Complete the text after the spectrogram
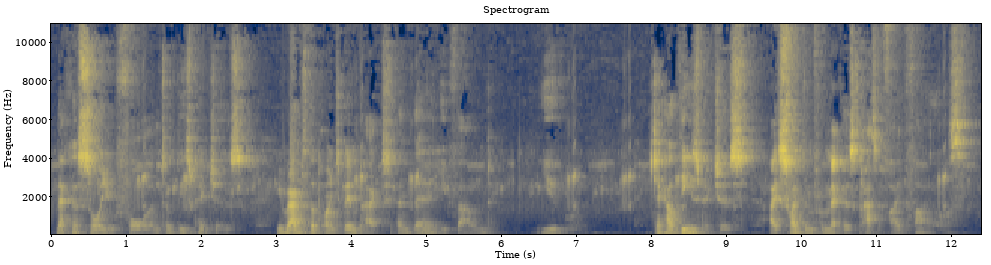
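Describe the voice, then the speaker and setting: Radio-drama villain: taunting clawed robot, acted by a man, animated and needling, recorded in a roomy space with faint noise. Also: on the low side, measured pace, vocal fry, full character voice. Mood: scornful storytelling. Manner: gloating, mock-sweet needling. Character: sadistic, taunting male robot hunter with claws.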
